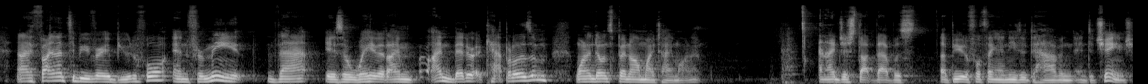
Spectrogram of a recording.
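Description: A man with an American accent, a normal speaking voice, medium pitch, lively intonation and a fairly quick pace. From US West Coast, San Francisco Bay Area. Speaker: agency founder and CEO. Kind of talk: interview.

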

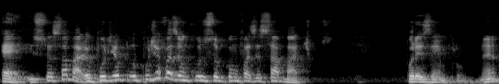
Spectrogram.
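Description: Speaking at a very fast pace, a man shows very wide pitch swings and vocal fry. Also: fairly high pitch for a man. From Brazil. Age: 50s. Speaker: personal development course creator. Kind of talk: casual panel consultation.

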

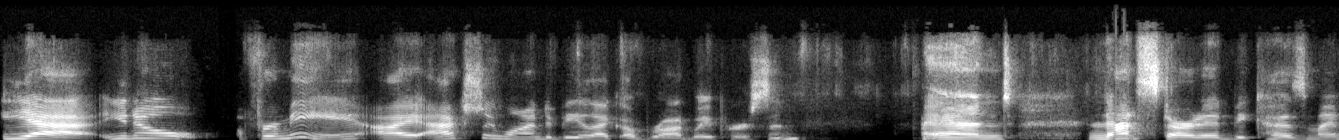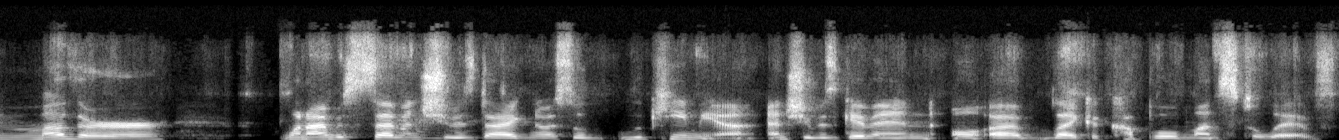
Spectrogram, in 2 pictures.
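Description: Over a quiet background, a woman of medium pitch speaks at a moderate pace with lively intonation in a plain, everyday voice, the sound dry and close with no echo. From US Northeast, rural New Jersey and New York City. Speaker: actress. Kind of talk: casual chat. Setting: video call.

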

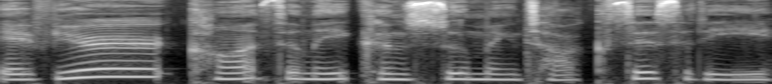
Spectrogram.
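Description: At a moderate pace, a woman with a fairly high pitch talks in a dark, mellow tone, her pitch varying in an ordinary way, the sound dry and close with no echo. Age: 20s. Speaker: podcast host. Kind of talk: casual solo podcast chat. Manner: stutters at times.

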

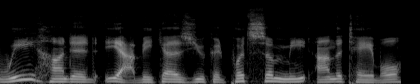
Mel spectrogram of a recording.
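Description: Here a man with an Upper Midwest accent talks at medium pitch with ordinary pitch variation. The sound is dry and close, with no echo. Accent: Upper Midwest American. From Michigan, Kent County. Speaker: outdoor TV and magazine host. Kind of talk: interview.

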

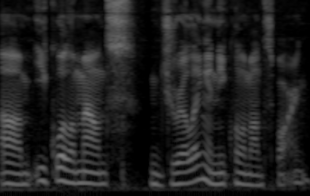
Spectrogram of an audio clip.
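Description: In an ordinary speaking voice, a man talks at medium pitch and a moderate pace with fairly even intonation. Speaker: jiu-jitsu instructor and podcast co-host. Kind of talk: casual chat.

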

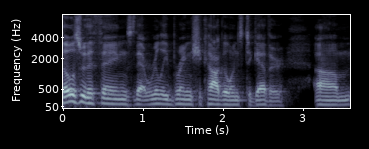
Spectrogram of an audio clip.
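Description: Speaking with an American accent, a man talks at a moderate pace and a fairly low pitch. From Ohio. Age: 30s. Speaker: TV host and journalist. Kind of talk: casual chat.

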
